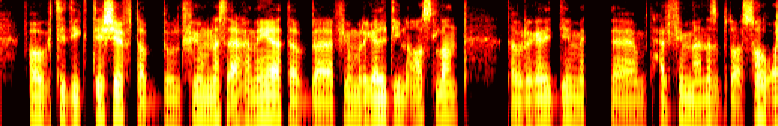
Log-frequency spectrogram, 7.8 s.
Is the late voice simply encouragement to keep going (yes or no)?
no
